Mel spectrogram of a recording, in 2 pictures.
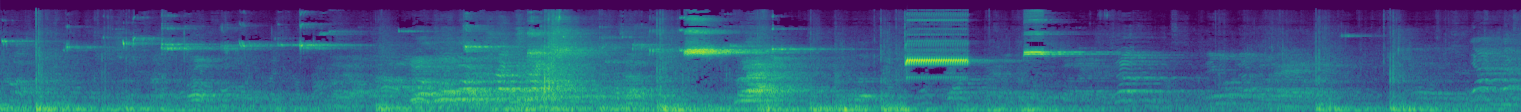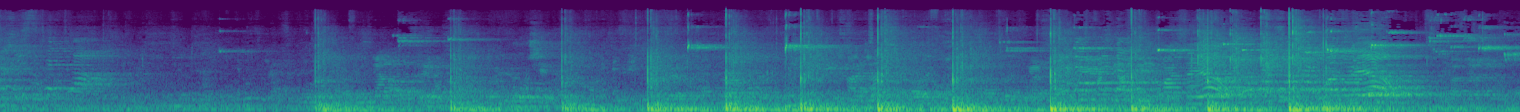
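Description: Basketball game in an echoing gym: the ball bouncing on the hardwood court and players' feet moving, with players calling out to each other. There are a few brief high squeaks a few seconds in, and a louder stretch of voices.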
